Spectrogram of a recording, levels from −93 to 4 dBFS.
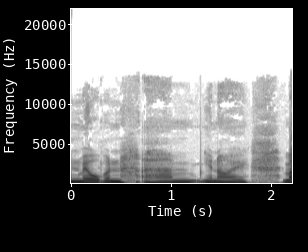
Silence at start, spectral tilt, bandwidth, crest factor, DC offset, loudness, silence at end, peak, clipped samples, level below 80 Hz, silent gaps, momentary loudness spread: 0 s; -8 dB/octave; 13 kHz; 14 dB; under 0.1%; -18 LUFS; 0 s; -2 dBFS; under 0.1%; -38 dBFS; none; 7 LU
